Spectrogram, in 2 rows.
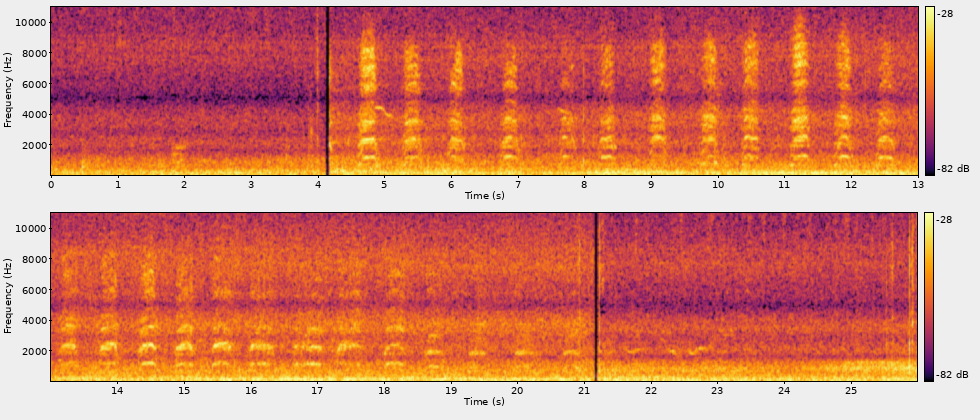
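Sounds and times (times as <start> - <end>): bird nasal call: 4.6 - 21.0
click: 25.5 - 26.0.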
